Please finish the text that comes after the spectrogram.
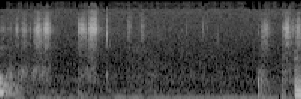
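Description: Chalk writing on a classroom board makes a few short, faint scratchy strokes, with soft taps and thuds in between, close by.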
